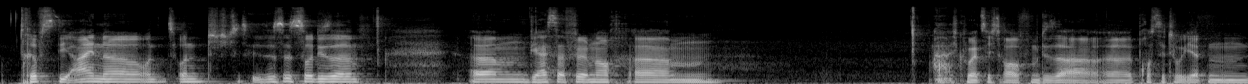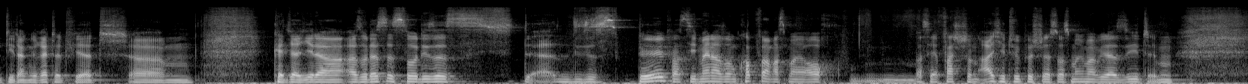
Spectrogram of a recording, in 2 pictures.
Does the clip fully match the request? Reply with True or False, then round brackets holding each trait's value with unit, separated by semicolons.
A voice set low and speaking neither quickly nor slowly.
True (115 Hz; 155 wpm)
